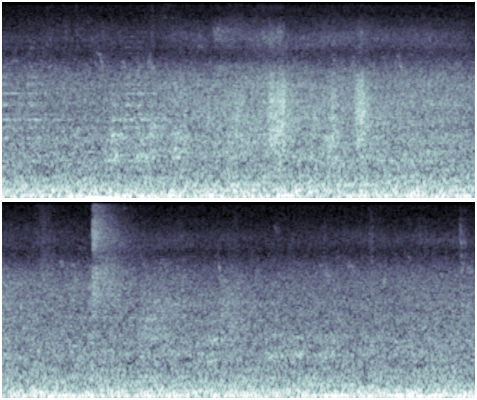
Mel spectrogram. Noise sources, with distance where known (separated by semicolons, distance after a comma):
car horn, far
